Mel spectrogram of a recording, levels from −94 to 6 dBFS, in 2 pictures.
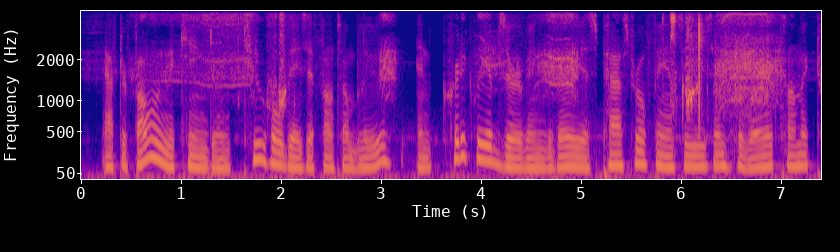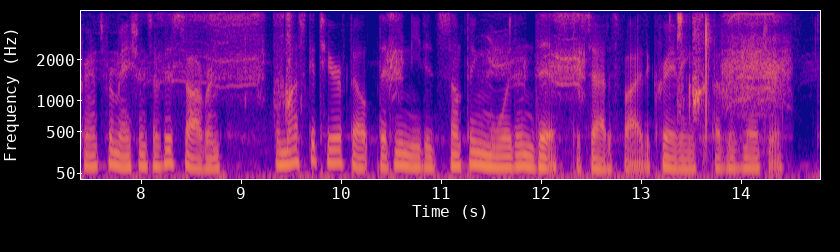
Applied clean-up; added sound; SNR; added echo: none; Camera; 10 dB; none.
